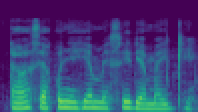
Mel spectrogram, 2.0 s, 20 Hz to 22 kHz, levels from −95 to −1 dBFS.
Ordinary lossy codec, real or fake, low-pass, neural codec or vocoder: none; fake; 10.8 kHz; codec, 24 kHz, 3.1 kbps, DualCodec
